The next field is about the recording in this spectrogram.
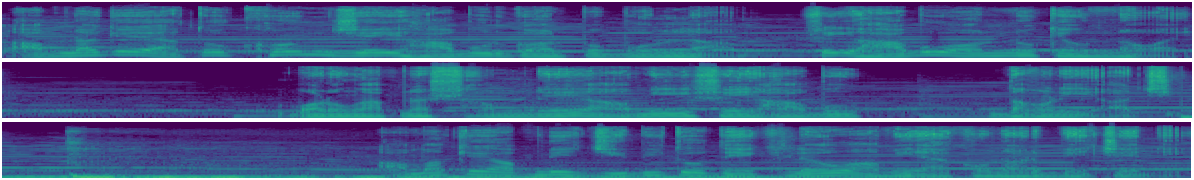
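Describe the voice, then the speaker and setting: A man's voice: on the low side, lively intonation, a little slow, music in the background. A man voicing a kindly, sorrowful ghost of a poor villager in an earnest, plaintive cartoon voice-over. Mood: sorrowful, grave.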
